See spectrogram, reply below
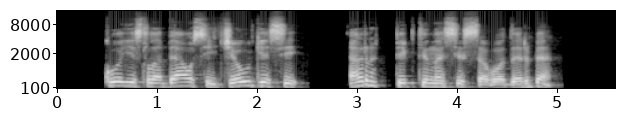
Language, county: Lithuanian, Vilnius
